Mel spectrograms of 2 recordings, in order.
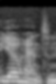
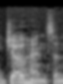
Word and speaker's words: Johansson: Not Johansson, incidentally, Johansson. We have to be correct about this. Scarlett Johansson. Did she tell you that? No, it's a known fact. That's how her name is pronounced. Everyone calls her Johansson, but it's Johansson.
